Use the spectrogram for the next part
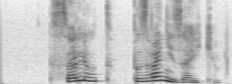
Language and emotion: Russian, positive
